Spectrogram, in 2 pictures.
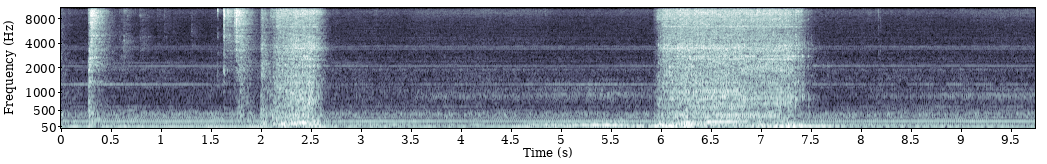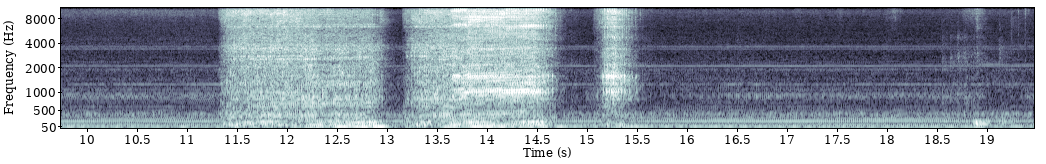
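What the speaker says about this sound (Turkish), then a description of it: "Evet şimdi diğer ağımızı dikiyoruz." A sewing machine stitching pajama fabric runs in several separate bursts, a close rapid mechanical whirr that starts and stops between quiet pauses.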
